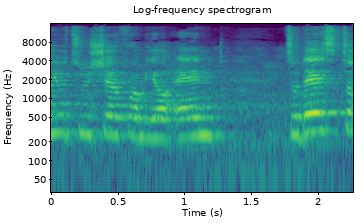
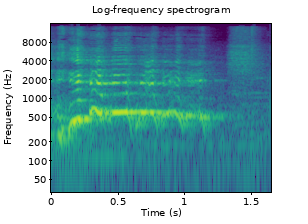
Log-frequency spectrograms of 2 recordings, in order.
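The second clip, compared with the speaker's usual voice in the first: high laugh; 13 semitones higher, 3 dB louder than usual. Real, not acted. Laughs at missing comments.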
